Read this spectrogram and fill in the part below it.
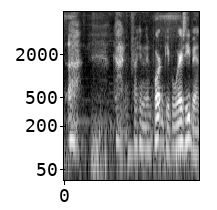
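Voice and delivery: grumbling under breath. In a tabletop game, a character grumbles about the new arrivals, muttered under his breath. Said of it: "Under his breath".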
